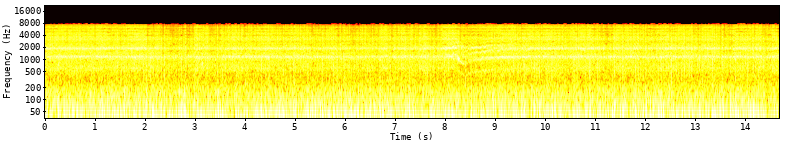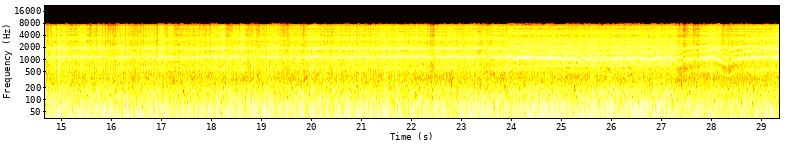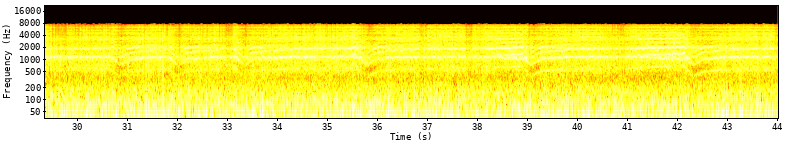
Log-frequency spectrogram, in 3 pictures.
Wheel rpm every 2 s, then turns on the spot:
160, 160, 160, 160, 150, 160, 160, 160, 160, 160, 160, 160, 160, 150, 140, 140, 130, 150, 150, 150, 150, 140.
none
